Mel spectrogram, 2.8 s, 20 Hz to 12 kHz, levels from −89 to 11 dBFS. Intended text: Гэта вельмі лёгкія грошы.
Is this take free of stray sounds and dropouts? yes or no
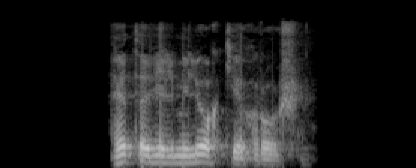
yes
